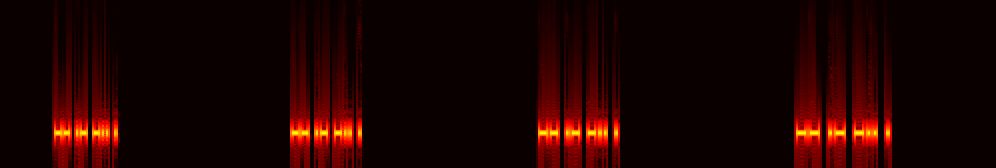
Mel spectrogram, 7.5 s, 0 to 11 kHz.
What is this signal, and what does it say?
Morse code, heard as a keyed tone, about 68 wpm, 700 Hz. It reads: MADE MADE MADE MADE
